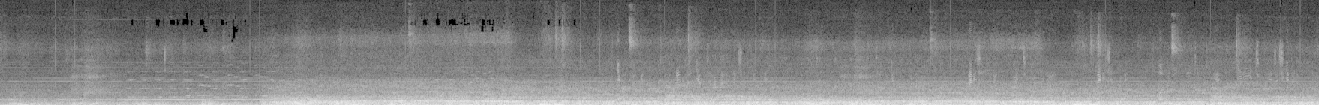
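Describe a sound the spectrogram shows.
A train rumbles along the tracks and roars louder as it enters a tunnel.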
